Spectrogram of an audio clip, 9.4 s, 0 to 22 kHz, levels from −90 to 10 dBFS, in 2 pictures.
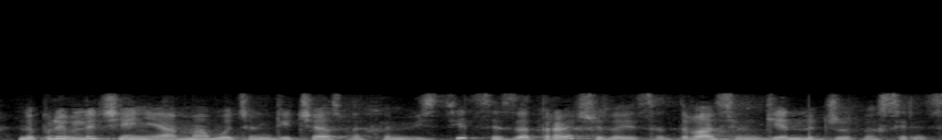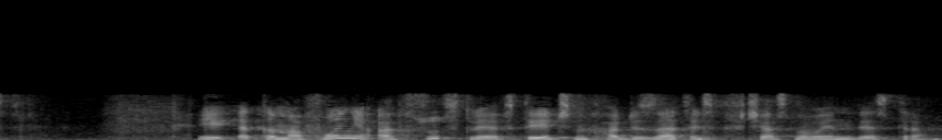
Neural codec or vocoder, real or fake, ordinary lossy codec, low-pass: codec, 24 kHz, 0.9 kbps, WavTokenizer, medium speech release version 2; fake; none; 7.2 kHz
